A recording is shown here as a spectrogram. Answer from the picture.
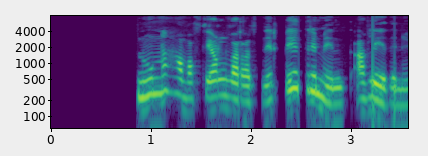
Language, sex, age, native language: Icelandic, female, 20-29, Icelandic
